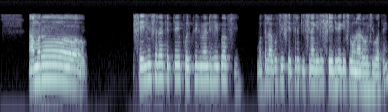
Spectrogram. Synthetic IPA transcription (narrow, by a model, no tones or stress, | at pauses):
amɔɾɔ | sed͡ʒensɔɾaket̪epʰulpʰilmeɳʈɦojpab̚t͡ʃʰi | mot̪elaɡut͡ʃʰiʃet̪ʰiɾekit͡ʃʰinakit͡ʃʰiseɖbikit͡ʃʰiunaɾɔɦut͡ʃʰibɔd̪e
